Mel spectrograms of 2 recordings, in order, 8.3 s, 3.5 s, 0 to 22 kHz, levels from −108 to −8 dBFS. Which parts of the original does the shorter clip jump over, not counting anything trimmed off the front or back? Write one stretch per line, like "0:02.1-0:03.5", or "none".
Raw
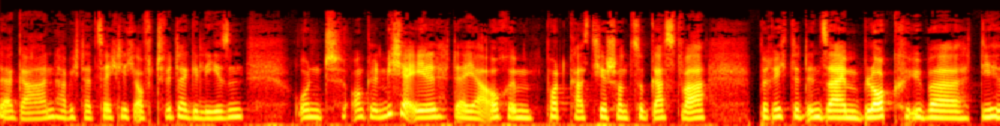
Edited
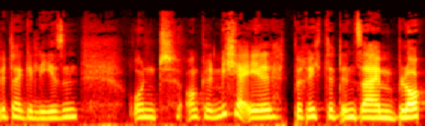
0:03.8-0:06.3

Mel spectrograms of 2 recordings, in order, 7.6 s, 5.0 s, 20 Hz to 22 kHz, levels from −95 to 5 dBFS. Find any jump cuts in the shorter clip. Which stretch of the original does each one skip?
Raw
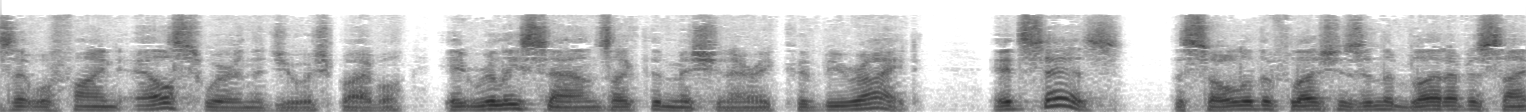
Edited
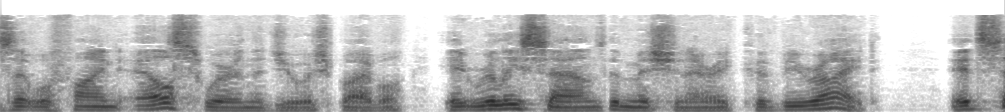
0:03.0-0:03.2

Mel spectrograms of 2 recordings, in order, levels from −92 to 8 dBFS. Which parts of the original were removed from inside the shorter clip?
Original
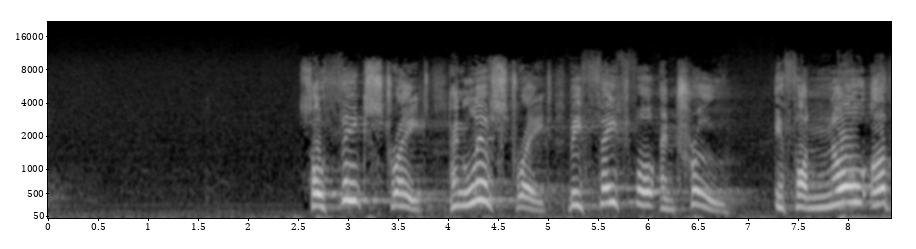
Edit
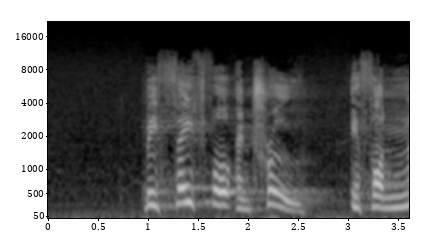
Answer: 0:01.8-0:05.2

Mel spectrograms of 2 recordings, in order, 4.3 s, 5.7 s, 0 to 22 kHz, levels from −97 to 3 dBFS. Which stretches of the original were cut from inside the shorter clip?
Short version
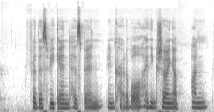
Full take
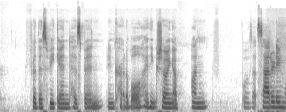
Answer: none

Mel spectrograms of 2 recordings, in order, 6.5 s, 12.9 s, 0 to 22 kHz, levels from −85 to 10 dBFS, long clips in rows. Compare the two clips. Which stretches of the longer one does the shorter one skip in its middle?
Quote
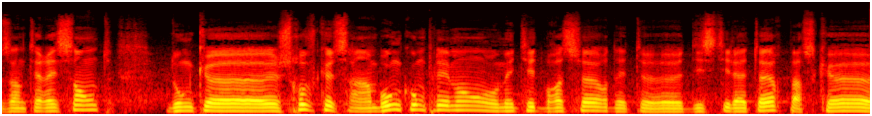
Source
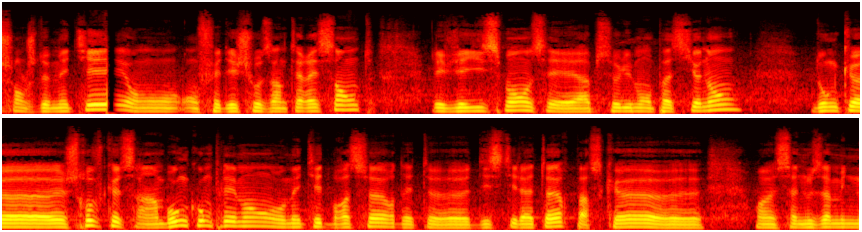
0:03.0-0:05.9

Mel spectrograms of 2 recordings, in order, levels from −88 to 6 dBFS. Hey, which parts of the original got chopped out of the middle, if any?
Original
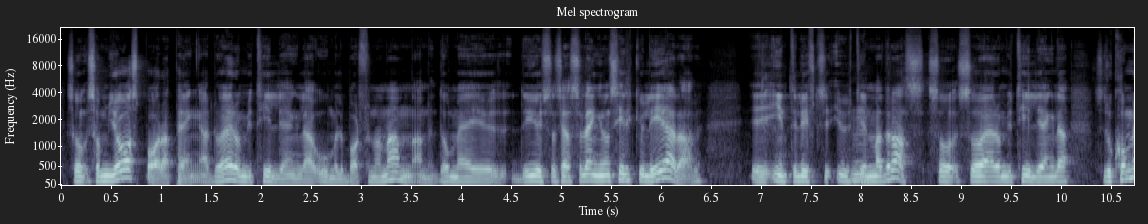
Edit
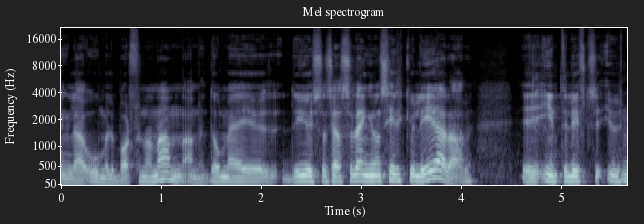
none

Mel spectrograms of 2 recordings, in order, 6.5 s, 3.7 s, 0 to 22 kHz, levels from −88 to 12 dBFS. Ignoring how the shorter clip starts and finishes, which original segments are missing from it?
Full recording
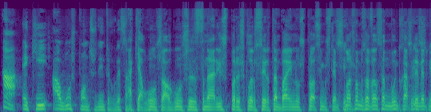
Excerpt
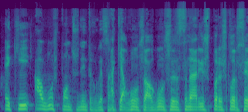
none

